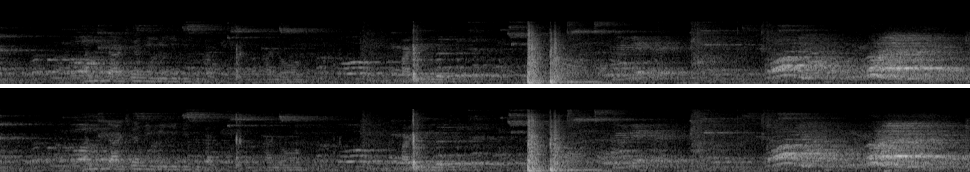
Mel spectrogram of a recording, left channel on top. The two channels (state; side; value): normal; both; correlation 0.37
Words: Ano si Archie na may dito ba? Ano? Party.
